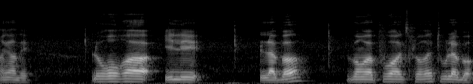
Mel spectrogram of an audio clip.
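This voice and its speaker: This man's tone is bright and sharp, set at a medium pitch. He talks at a moderate pace with monotone, flat intonation. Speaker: gaming youtuber. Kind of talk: let's play commentary. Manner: hesitant, many fillers.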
